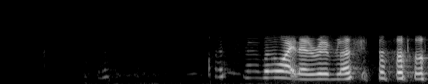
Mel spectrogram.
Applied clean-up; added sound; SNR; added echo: neural mask model DeepFilterNet 3.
